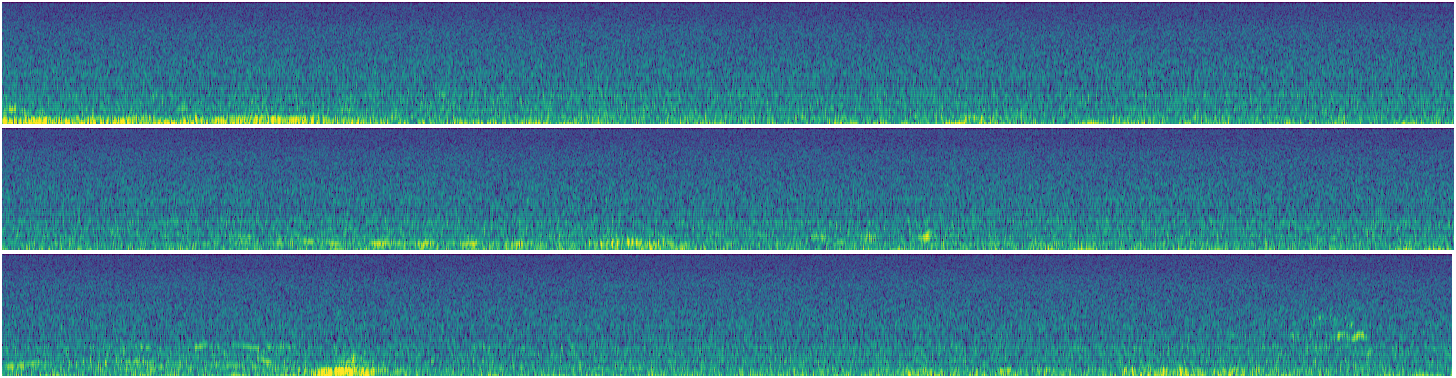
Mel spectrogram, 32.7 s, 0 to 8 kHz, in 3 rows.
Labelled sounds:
31.8	32.0	humpback whale, 0.86 to 1.1 kHz

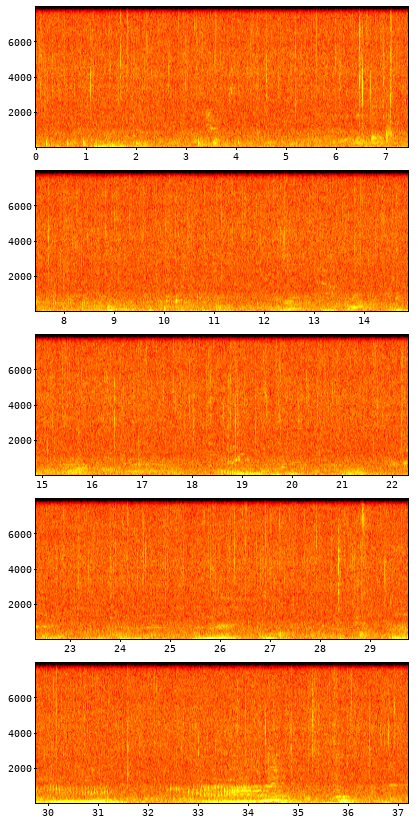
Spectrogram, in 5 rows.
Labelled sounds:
34.3	34.6	humpback whale, 0.97 to 1.2 kHz

